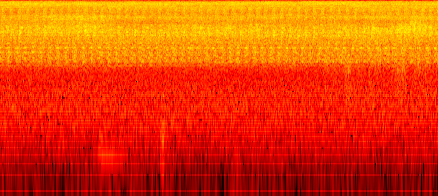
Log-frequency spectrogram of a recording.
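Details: On Miyako Island, Japan, insects keep up a loud, constant high-pitched buzzing chorus with rapid pulses, broken only by a brief low humming tone around two seconds and a faint click.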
